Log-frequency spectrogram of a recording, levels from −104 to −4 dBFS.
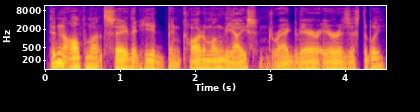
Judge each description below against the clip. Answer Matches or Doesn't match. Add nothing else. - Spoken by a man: Matches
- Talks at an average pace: Doesn't match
